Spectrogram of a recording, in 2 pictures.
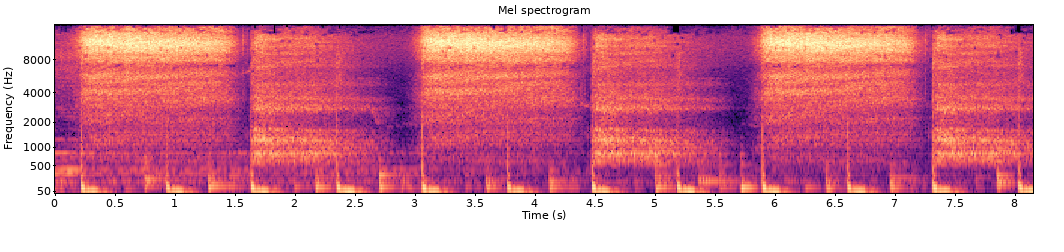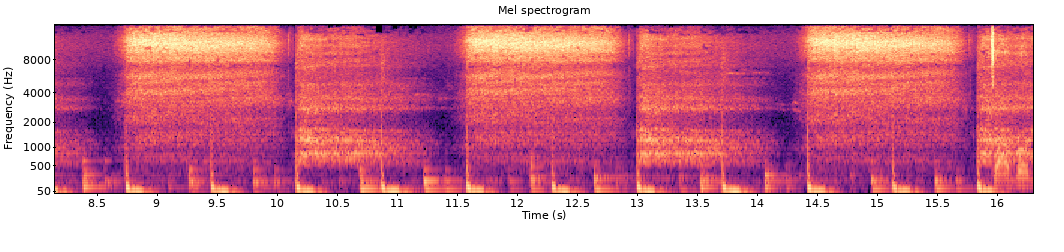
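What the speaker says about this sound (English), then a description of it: "Alkaline breathing. Good, powerful breaths." Forceful rapid breathing exercise: loud, close, strongly rhythmic breaths repeat about every second and a half, each a powerful hissing push of air, over a steady low pulsing backdrop.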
